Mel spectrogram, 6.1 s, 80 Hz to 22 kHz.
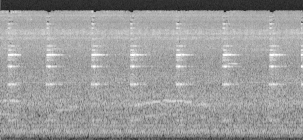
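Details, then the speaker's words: Steady hiss of an operating phacoemulsification machine with a short repeating beep about once a second, during quadrant removal emulsifying nucleus fragments in cataract surgery on a 65-year-old man with pseudoexfoliation and a non-dilating small pupil, after stretch pupilloplasty. "once the first heming nucleus is divided i'm going to change the settings to quadrant removal mode and i'm going to remove these fragments out of the bag and emulsify them subsequently the second hemenuclease is divided into smaller fragments and all the fragments are then emulsified"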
